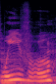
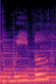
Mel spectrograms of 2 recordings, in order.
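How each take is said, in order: First: The middle consonant is a v sound. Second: The middle consonant is a b sound. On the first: This is the standard English pronunciation. The speaker calls it right. "instead of weevil" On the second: This is how it is said in Belizean Creole. The speaker calls it wrong. "we would say weeble"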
